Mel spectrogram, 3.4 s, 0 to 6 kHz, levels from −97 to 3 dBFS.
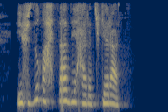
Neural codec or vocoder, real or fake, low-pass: none; real; 5.4 kHz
